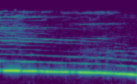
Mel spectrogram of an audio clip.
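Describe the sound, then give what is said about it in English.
A wolf howls in one long, clear, sustained tone that slowly drifts lower in pitch over about two seconds, set in a story about ferocious wild beasts. “And soon they met a crocodile, snap, and a wolf, ow,”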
